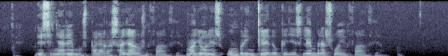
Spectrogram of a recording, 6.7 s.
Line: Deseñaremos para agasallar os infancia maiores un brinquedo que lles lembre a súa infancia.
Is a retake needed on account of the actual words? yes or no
no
